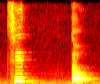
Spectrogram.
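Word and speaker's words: চিত্ত: It is pronounced as chitto and spelled as choi roshoikar, toi chitto.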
